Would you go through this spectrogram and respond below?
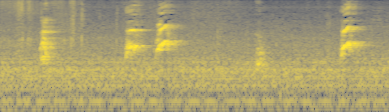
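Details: Neighbour's dogs giving sparse, high-pitched barks, single and paired yaps spaced irregularly about a second apart, above a constant low mechanical hum.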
